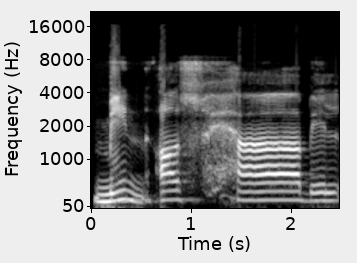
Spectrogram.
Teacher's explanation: سواد حروف مستعلیہ سے موٹا کریں گے · ان کان من اصحاب، دیکھیں اب یہاں پہ من کے اوپر غنہ نہیں کرنا، یہاں پہ اظہار کا قاعدہ ہے. آگے حمزہ جو ہے یہ حروف خلقی سے ہے تو یہاں پہ اظہار کا قاعدہ ہوگا، یعنی بغیر غنہ کے پڑھیں گے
